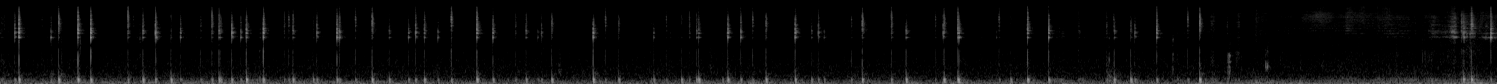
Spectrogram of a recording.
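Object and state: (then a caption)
Steel helmet. Long painted nails tap and scratch the outer shell of an olive-green steel WWI German Stahlhelm-style helmet, hollow and empty, resting upside-up on a desk. A steady run of quick, bright clicks rides on a soft low thump, with a faint scratchy hiss between the taps. Each tap dies almost at once, with no lingering ring from the steel.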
